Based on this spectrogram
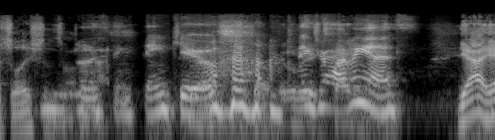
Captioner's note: laughs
